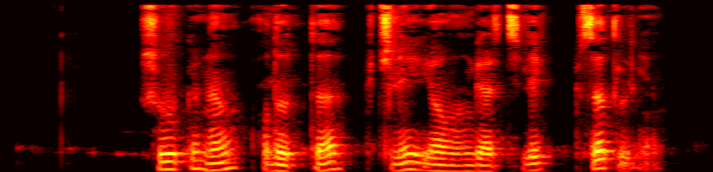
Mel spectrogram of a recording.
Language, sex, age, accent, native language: Uzbek, male, 25-34, Navoiy, Uzbek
